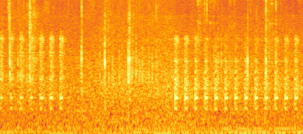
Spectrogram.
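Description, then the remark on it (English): An accessible pedestrian crossing signal button ticks repeatedly in a quick, steady rhythm, clear above a constant low rumble of passing traffic. “This button's easy to hear, but let's say it wasn't.”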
